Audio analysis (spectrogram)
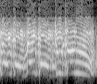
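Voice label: aircraft destroyed, Czech, mood high; War Thunder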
